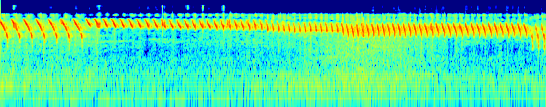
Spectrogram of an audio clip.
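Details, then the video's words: High white-eye song in "tembakan isian" style: brisk descending strokes run into a long, dense buzzy trill that drops slightly in pitch midway, ending abruptly with a lower note. "Pleci Tembakan isian Mantap!!!"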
